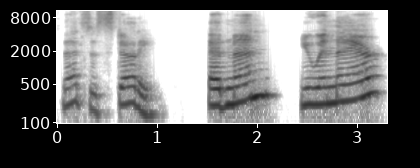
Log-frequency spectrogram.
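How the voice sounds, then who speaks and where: Brisk female literary agent woman acting, high voice, animated swings, practical, bossy, radio play. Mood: concerned.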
